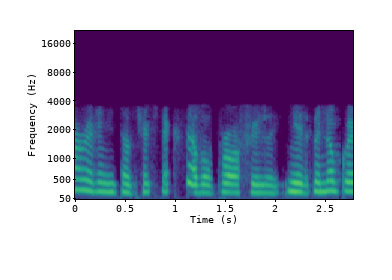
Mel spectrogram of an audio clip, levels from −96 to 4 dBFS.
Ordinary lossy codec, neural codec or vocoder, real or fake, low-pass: MP3, 24 kbps; codec, 16 kHz in and 24 kHz out, 0.4 kbps, LongCat-Audio-Codec, four codebook decoder; fake; 3.6 kHz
